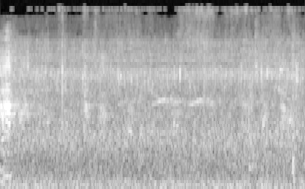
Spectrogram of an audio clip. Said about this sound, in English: What the fuck are those ducks? They're doing? mating. They're getting it in like I wish I was.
